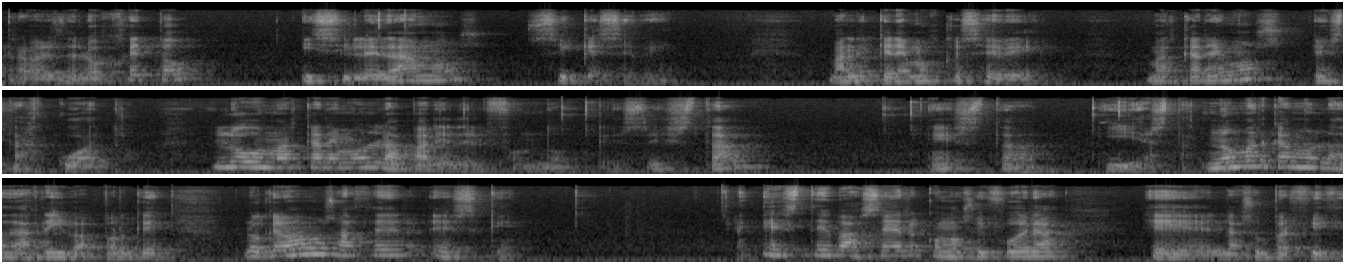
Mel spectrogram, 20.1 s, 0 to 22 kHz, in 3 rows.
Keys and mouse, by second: 1.9-3.6 drag, 9.5-13.8 right drag, 14.2-16.0 middle drag.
